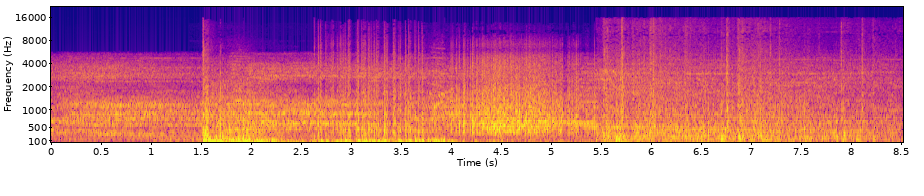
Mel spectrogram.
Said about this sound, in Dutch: En dan schieten de vuurwerkregimenten in vuur al fluitend, rommelend, paffend, zodat glas in loodramen zouden barsten, moesten die er zijn.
